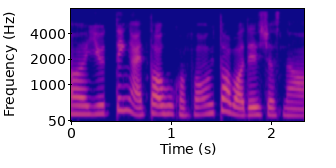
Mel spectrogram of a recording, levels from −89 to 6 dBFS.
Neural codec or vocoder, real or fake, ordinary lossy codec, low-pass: none; real; MP3, 64 kbps; 7.2 kHz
